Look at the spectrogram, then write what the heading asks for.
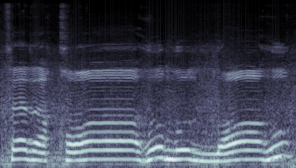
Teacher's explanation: فوقاهم الله شر ذلك اليوم ولقاهم نظرة وسرورا فوقاهم اللہ، یہ ہے موٹا قاف اور یہ حروف مصالیہ میں شامل ہے، اسے ہم پر پڑھیں گے۔ یہ ہے اللہ کا نام اور اللہ کے نام سے پہلے پیش ہے تو اللہ کا نام پر پڑھیں گے۔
